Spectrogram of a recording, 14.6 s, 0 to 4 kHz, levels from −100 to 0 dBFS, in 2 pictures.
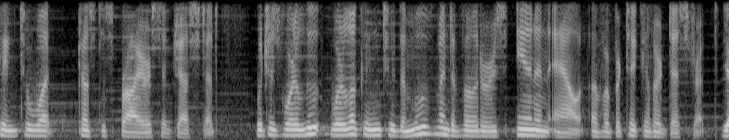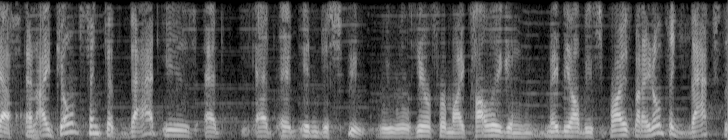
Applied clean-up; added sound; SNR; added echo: neural separator model SepFormer DNS4.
